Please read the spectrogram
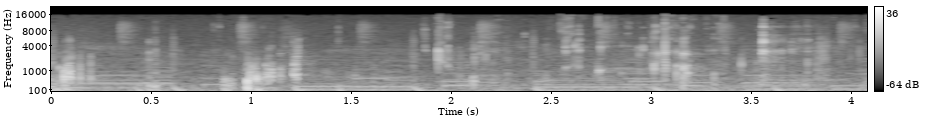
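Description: Background music with steady held notes, over close-miked chewing: a series of short wet mouth clicks and squishes.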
